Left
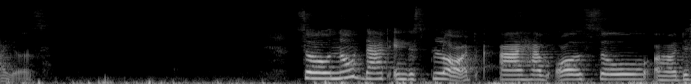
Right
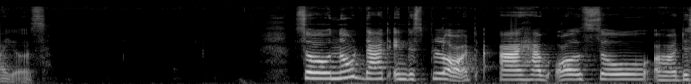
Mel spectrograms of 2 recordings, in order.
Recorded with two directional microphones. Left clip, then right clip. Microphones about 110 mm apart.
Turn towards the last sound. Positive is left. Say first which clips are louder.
# right 4 dB
turn(degrees=-20)  # may be behind; listen again after turning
